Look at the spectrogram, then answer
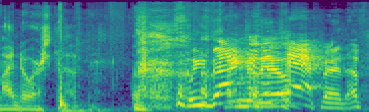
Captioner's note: laughs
